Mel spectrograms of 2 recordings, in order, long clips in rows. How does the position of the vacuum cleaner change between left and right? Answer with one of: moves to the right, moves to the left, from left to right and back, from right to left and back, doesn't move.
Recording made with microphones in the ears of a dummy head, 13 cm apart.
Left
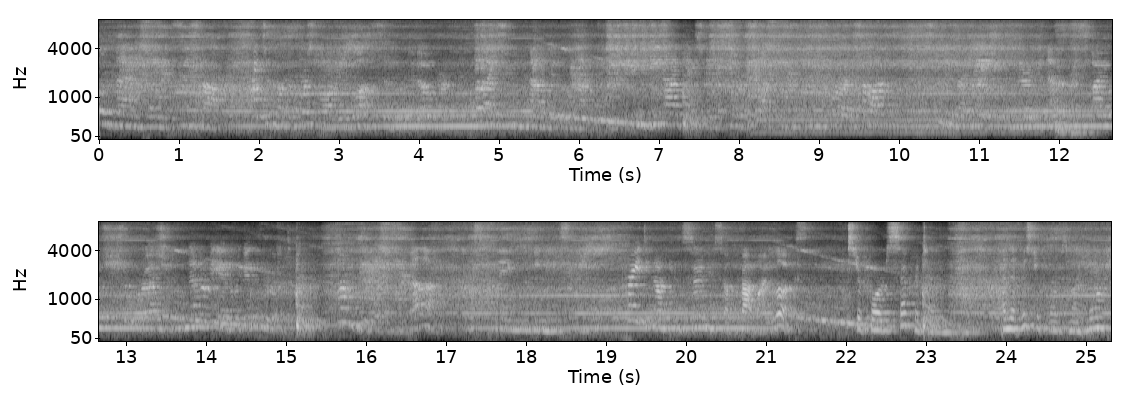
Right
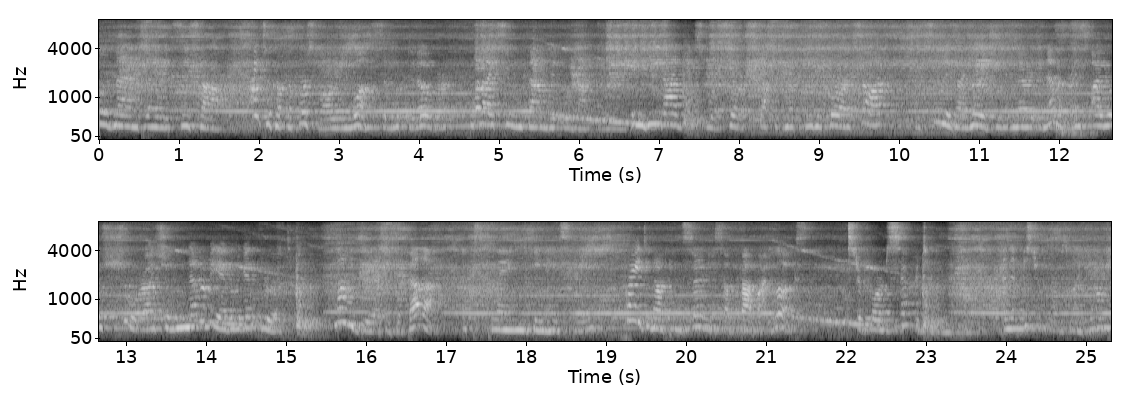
doesn't move.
